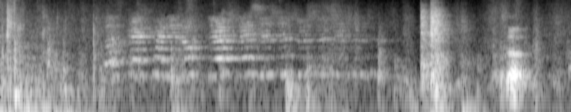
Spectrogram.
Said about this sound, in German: Auch ist jetzt hier die Tür offen, das ist jetzt, das verstehe ich nicht. Ich muss die Tür nochmal zumachen.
